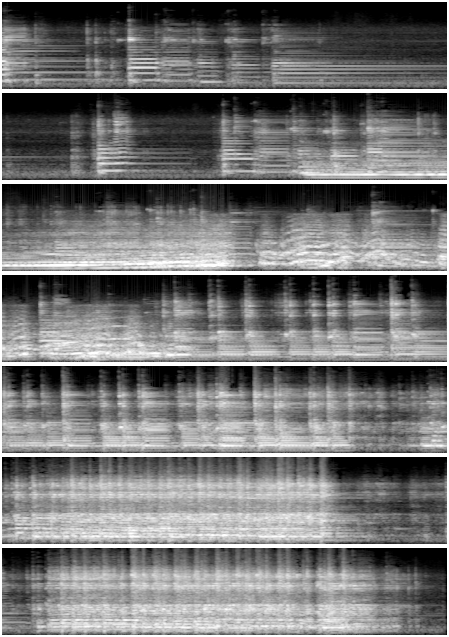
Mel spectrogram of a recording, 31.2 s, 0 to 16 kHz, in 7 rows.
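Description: Gibson ES-175D hollow-body electric guitar played loud through an amplifier in free-improvised noise: a few sparse plucked notes ringing out at first, then from about seven seconds dense strumming with sliding, bending pitches, and near the end two bursts of harsh, noisy strumming.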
